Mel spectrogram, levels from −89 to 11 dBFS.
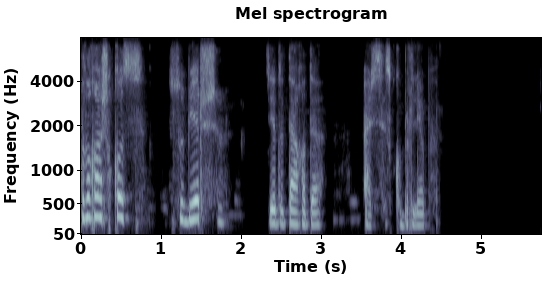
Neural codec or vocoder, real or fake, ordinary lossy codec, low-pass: none; real; Opus, 24 kbps; 7.2 kHz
